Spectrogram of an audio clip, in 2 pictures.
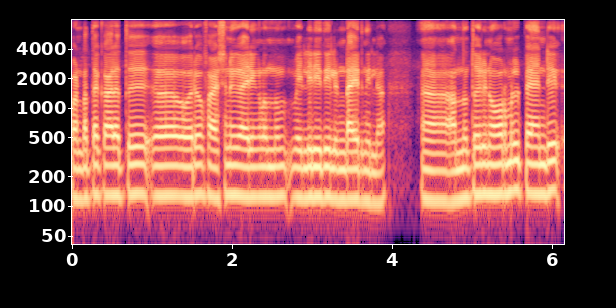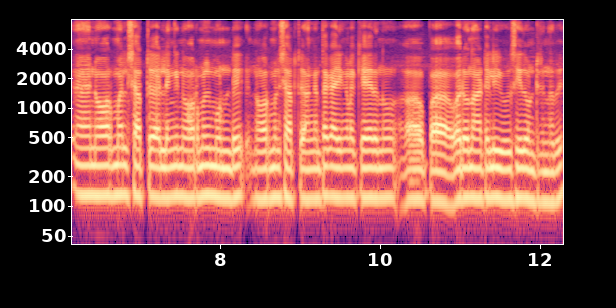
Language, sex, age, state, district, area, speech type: Malayalam, male, 18-30, Kerala, Kozhikode, urban, spontaneous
